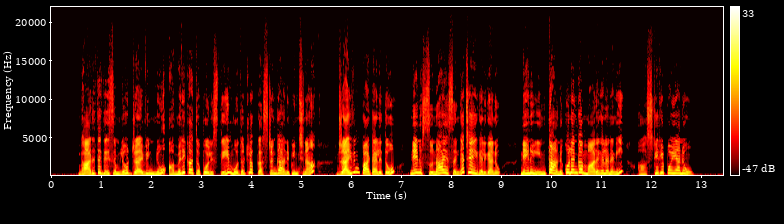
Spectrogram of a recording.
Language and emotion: Telugu, surprised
